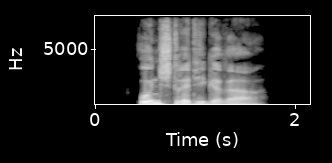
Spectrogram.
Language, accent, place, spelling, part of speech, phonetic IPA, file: German, Germany, Berlin, unstrittigerer, adjective, [ˈʊnˌʃtʁɪtɪɡəʁɐ], De-unstrittigerer.ogg
- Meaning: inflection of unstrittig: 1. strong/mixed nominative masculine singular comparative degree 2. strong genitive/dative feminine singular comparative degree 3. strong genitive plural comparative degree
